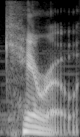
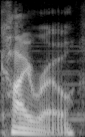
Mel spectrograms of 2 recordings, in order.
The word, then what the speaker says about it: Cairo: Pronounced Kairo, not Cairo, unless you want to get clocked with a history book.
